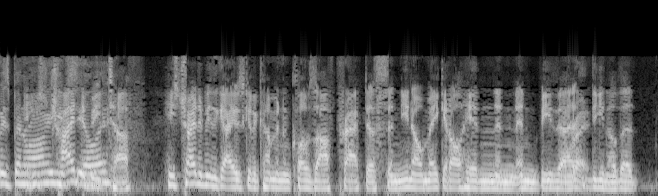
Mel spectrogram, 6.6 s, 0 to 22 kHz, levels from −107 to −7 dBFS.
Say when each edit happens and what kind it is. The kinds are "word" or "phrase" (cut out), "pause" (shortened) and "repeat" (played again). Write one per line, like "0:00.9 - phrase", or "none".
none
